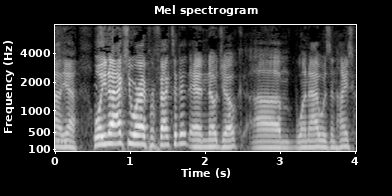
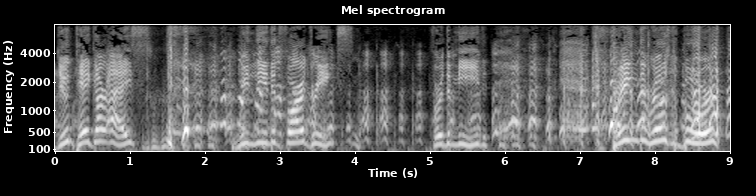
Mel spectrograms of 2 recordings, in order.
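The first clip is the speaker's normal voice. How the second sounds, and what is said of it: Put-on accent. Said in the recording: “That's the best accent I can do.”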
